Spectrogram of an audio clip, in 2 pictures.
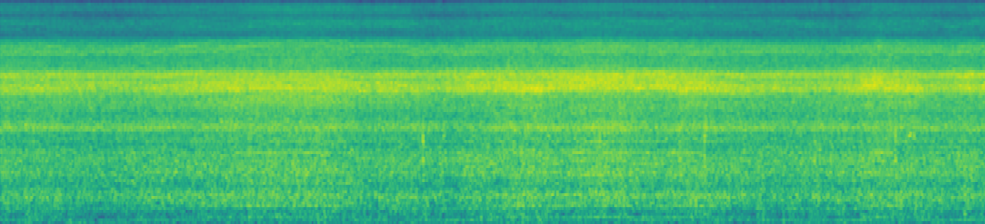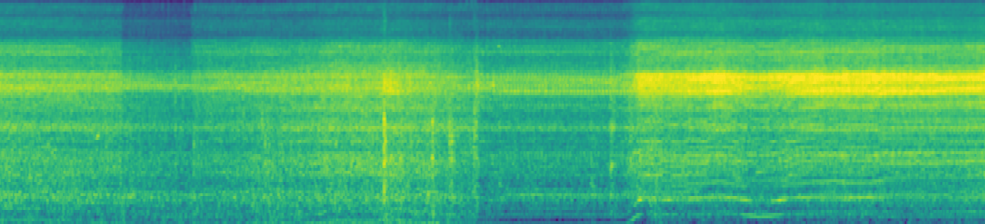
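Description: Land Rover engine running as it drives along a rough woodland track, its note rising and falling with the throttle under a steady hiss of wind and road noise. About three quarters of the way through, the sound gets louder and the low engine note drops away.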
